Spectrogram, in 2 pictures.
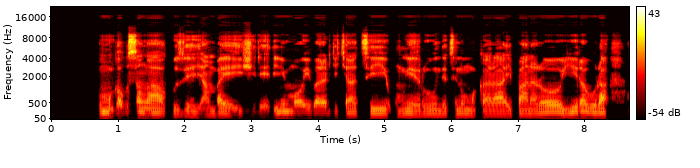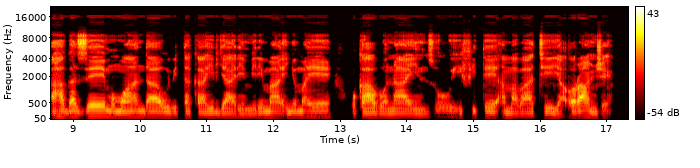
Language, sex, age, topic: Kinyarwanda, male, 18-24, finance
